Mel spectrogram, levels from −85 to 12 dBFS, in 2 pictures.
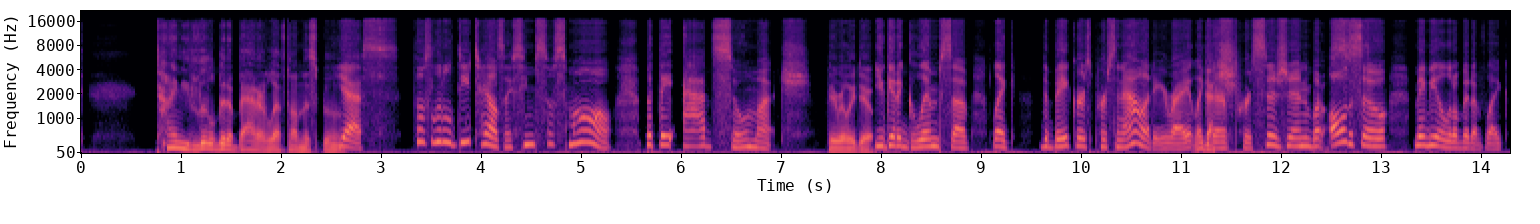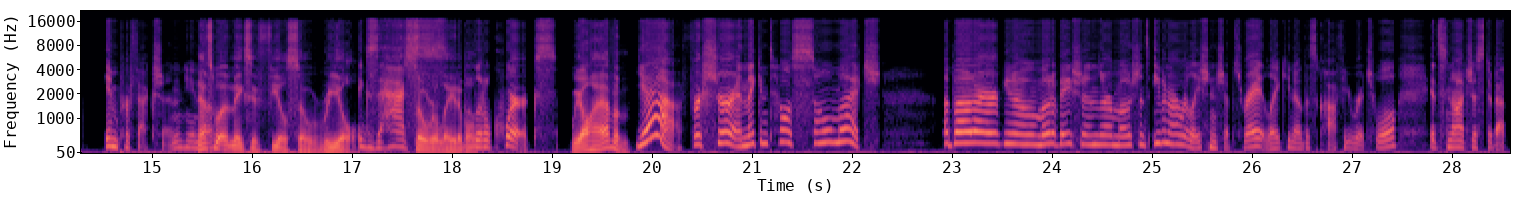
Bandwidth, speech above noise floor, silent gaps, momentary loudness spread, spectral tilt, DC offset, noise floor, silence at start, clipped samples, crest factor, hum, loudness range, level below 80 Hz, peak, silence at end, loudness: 17 kHz; 31 dB; none; 12 LU; -4.5 dB/octave; under 0.1%; -53 dBFS; 0.75 s; under 0.1%; 20 dB; none; 4 LU; -44 dBFS; -2 dBFS; 0.05 s; -22 LUFS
